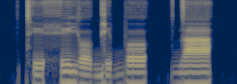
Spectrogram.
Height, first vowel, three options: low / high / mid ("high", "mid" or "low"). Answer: high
